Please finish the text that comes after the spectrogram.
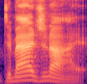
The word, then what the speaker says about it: Demogeny: Demogeny says it's pronounced D-ma-gin-I. Demagini.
